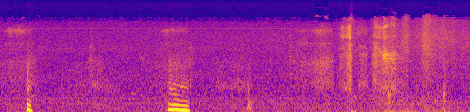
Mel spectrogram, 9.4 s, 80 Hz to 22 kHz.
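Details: Gnusmas, a pet cat, snoring in his sleep in August 2020: two short low, buzzy, voiced snorts about three seconds apart, with faint rustling and soft breathing noises between them in a quiet room.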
